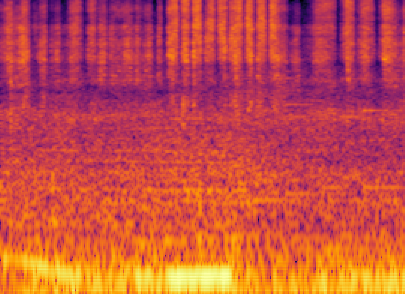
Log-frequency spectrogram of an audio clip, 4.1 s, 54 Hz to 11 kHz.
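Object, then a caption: Leather cowboy boot toe. The toe of a leather Red Wing Pecos 9801 cowboy boot is sanded with a small folded piece of sandpaper held under the fingertips in brisk rubbing strokes. A steady, low, dull rumble dominates, with faint bright scratchy swishes repeating at a quick, uneven pace throughout.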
